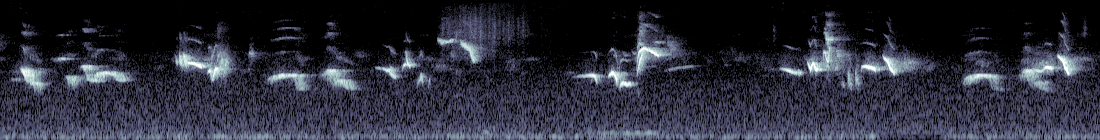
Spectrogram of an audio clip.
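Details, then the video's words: Busy sunrise birdsong in the morning: many short, high chirps and twittering phrases repeat irregularly, roughly every second or two, with brief pauses between clusters. "Morning Sunrise and Birds sound"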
